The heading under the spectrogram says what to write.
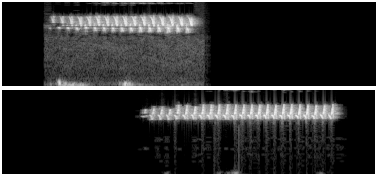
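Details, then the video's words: Cirl bunting song: a pair of dry, insect-like rattles of fast repeated notes, each about one and a half to two seconds long, separated by a three-second pause, with faint low knocks early on. "Cirl Bunting Singing, Cirl Bunting Calling, Chirping, Sound -Escribano Soteño Canto- Emberiza Cirlus"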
